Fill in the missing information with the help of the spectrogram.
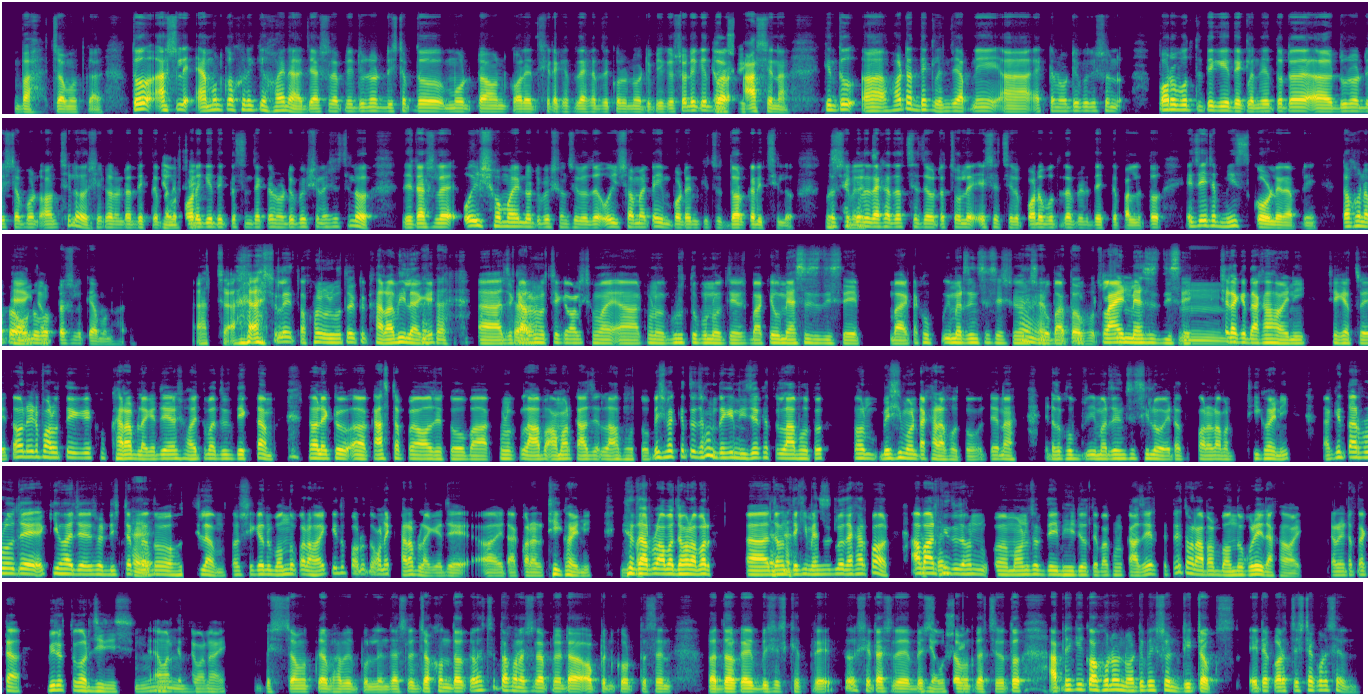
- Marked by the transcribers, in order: in English: "do not disturb"; in English: "do not disturb mode on"; laughing while speaking: "আসলে তখন ওর মতো একটু খারাপই লাগে"; laugh; tapping; in English: "emergency session"; in English: "client message"; laughing while speaking: "কিন্তু তারপর"; laugh; other background noise; in English: "notification detox"
- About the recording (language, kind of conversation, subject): Bengali, podcast, ফোনের বিজ্ঞপ্তি আপনি কীভাবে সামলান?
